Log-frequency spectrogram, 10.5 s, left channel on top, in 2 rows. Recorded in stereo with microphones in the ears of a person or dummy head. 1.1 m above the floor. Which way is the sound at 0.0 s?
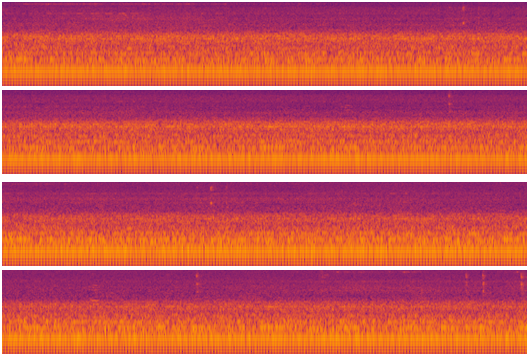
65° left (ahead or behind).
